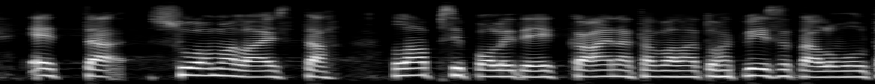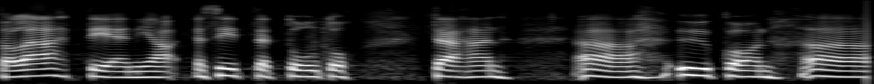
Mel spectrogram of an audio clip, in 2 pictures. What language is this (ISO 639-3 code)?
fin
